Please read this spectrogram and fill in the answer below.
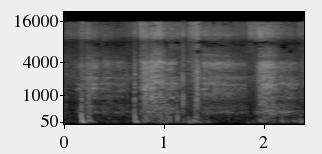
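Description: A runner breathing hard through a strenuous stretch in deep snow, one long breath through the middle, with a couple of soft low thumps near the start.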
